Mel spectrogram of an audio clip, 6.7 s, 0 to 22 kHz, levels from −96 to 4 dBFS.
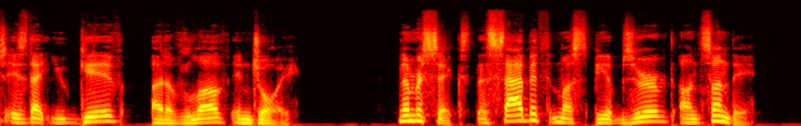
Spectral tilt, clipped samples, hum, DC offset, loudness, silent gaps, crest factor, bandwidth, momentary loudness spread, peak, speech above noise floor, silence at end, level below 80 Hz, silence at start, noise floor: -4.5 dB/octave; under 0.1%; none; under 0.1%; -24 LUFS; none; 20 dB; 15.5 kHz; 9 LU; -4 dBFS; 40 dB; 0.45 s; -52 dBFS; 0 s; -64 dBFS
